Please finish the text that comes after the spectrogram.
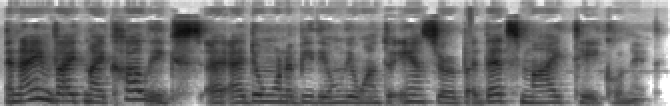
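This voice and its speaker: Albanian-born woman speaker, higher voice. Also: fairly quick, vocal fry. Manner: thoughtful, restarts and fillers, emphatic. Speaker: conference speaker. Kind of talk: answering questions in an online session. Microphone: video call.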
